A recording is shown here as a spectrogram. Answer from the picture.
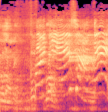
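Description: Children's voices shouting and chattering, with a shrill, wavering high voice rising about halfway through.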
